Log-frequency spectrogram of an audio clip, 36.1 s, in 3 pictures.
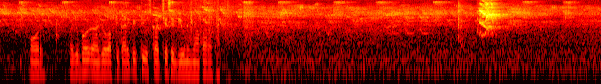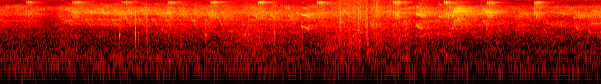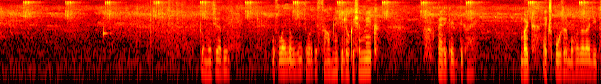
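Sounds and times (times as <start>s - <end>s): wild birds chirping: 0.0s - 36.0s.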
